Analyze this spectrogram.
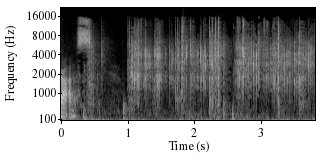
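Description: Plastic tiles clack and rattle as they are pushed across a table.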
